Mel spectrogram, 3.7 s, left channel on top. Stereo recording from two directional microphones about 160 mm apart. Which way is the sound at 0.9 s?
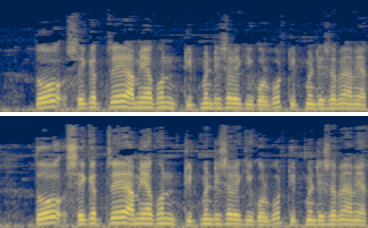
15° right (ahead or behind).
